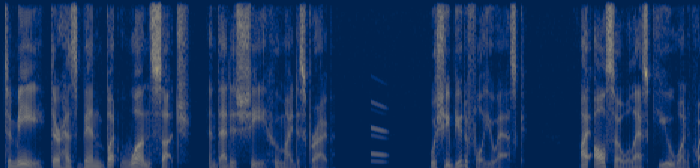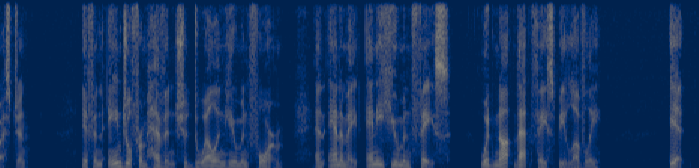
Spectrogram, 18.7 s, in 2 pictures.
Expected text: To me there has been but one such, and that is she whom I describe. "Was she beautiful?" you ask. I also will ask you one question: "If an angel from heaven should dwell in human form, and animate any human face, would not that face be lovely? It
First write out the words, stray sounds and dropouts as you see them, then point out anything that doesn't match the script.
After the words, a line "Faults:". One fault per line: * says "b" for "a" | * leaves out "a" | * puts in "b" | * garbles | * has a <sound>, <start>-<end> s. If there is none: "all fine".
To me there has been but one such, and that is she whom I describe. "Was she beautiful?" you ask. I also will ask you one question: "If an angel from heaven should dwell in human form, and animate any human face, would not that face be lovely? It
Faults:
* has a chirp, 4.9-5.2 s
